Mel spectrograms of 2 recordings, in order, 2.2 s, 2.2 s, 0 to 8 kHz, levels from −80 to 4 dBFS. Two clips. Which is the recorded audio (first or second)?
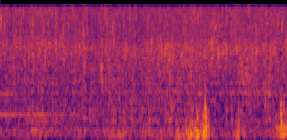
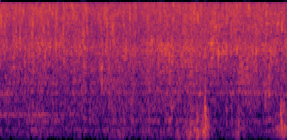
first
